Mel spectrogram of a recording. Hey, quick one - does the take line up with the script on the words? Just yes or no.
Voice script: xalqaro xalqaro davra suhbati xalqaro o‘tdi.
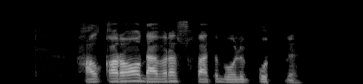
no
